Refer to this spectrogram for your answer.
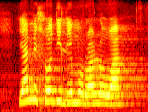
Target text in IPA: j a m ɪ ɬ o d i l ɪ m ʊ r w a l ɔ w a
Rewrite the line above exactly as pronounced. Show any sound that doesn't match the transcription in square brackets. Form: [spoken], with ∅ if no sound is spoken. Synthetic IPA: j a m ɪ ɬ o d i l ɪ m ʊ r w a l ɔ w a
